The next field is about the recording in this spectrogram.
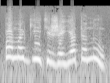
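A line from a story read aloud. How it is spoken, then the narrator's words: Shouting. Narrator (Russian): снова крикнул Чернов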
